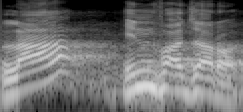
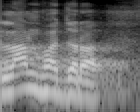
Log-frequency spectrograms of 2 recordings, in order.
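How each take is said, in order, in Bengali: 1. 'La' পরের ক্রিয়া থেকে আলাদা করে বলা হয়। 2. 'La' ক্রিয়ার সাথে মিশে যায়, উচ্চারণ হয় 'lan'-এর মতো।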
